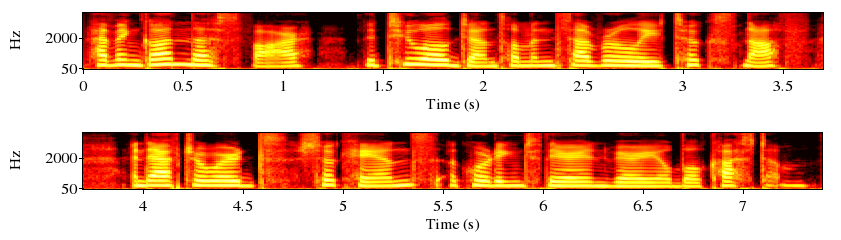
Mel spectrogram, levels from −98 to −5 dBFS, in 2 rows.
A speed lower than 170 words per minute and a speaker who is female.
Yes: average, 160 wpm; female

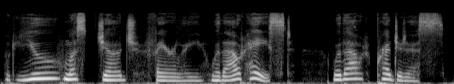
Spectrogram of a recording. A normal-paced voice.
No: slow, 120 wpm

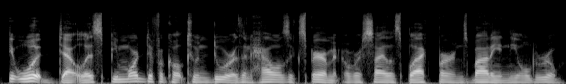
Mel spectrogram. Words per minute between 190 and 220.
Yes: average, 200 wpm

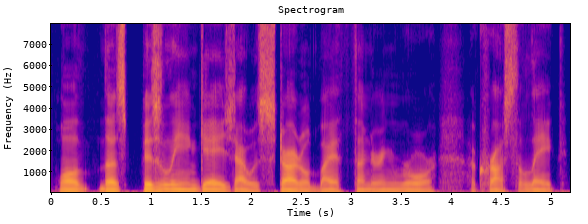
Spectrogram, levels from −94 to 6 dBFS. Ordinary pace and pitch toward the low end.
Yes: average, 160 wpm; very low, 90 Hz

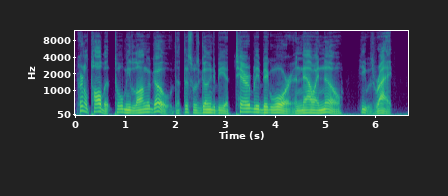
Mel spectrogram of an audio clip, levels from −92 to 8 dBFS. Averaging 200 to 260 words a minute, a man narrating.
Yes: fast, 205 wpm; male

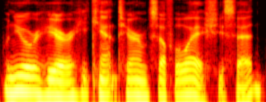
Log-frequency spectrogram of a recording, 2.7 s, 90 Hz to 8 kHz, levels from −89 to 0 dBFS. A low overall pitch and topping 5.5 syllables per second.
Yes: low, 120 Hz; 5.8 syllables/s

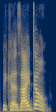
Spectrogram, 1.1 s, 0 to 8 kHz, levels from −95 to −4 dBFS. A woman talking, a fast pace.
No: female; average, 165 wpm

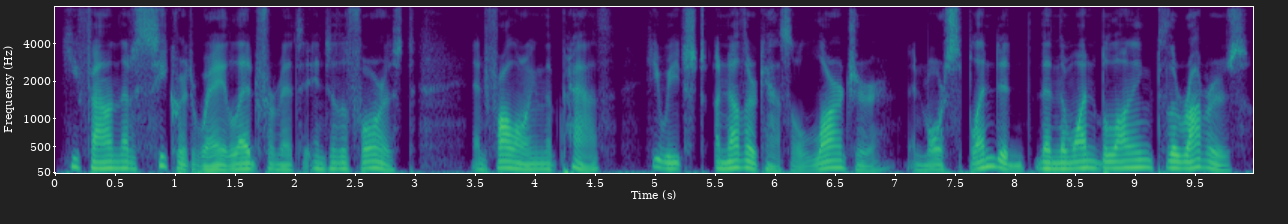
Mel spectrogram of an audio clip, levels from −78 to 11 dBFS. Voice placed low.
Yes: low, 105 Hz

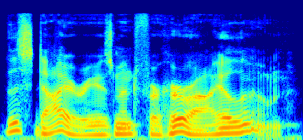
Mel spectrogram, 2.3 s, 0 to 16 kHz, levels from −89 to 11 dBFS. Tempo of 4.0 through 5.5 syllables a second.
Yes: 5.2 syllables/s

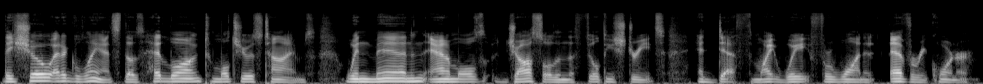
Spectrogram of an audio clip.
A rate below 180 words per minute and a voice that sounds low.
Yes: average, 165 wpm; low, 120 Hz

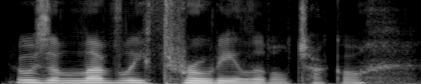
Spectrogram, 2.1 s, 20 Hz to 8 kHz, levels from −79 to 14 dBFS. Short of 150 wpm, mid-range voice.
No: average, 200 wpm; medium, 180 Hz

